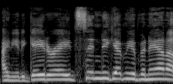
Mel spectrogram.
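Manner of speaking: pained screaming cry, held small and contained. Telling a co-host about their dad's painful night episodes, imitating dad screaming. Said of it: "He's like screaming".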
